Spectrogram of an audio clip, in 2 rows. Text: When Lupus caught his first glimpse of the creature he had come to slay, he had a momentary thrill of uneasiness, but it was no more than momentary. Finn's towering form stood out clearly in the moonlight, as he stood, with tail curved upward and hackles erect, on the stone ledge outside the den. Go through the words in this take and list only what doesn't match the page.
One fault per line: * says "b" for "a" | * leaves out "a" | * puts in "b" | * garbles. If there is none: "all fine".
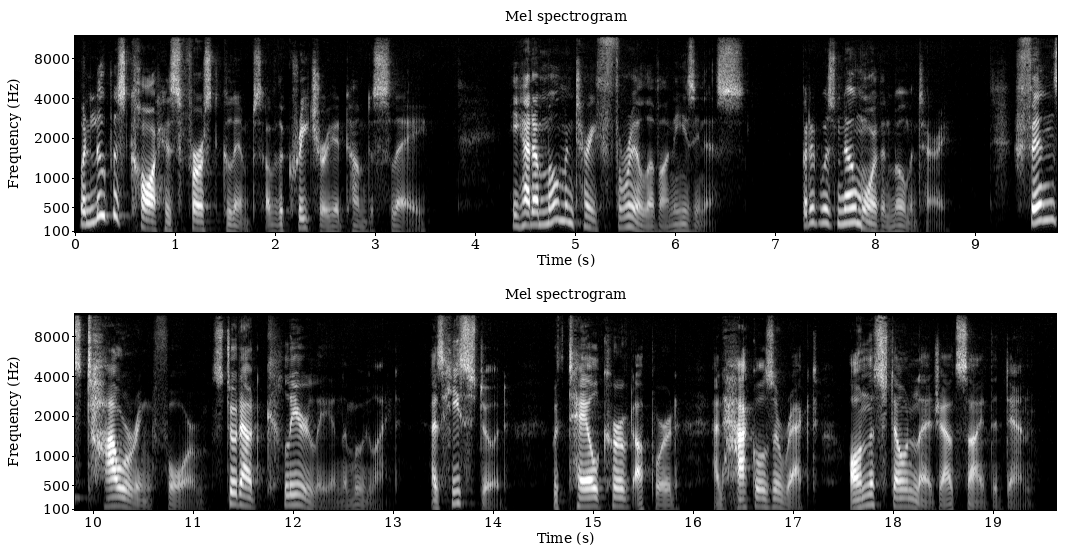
all fine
